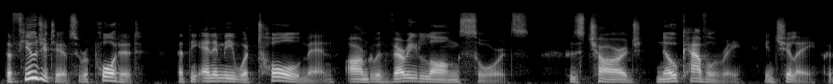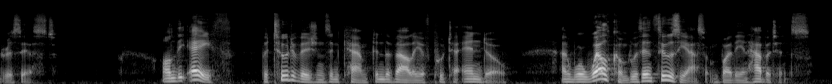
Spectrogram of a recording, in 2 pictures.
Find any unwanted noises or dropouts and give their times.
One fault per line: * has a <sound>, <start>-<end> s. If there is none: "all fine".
all fine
